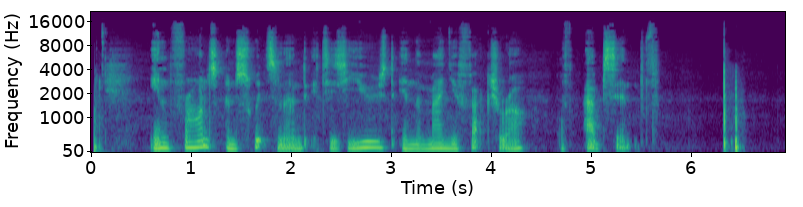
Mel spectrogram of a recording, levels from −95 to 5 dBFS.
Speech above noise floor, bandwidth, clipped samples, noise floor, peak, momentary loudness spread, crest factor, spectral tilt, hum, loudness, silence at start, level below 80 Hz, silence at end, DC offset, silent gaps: 48 dB; 15.5 kHz; under 0.1%; -72 dBFS; -2 dBFS; 20 LU; 24 dB; -4 dB/octave; none; -24 LUFS; 0.05 s; -54 dBFS; 0.45 s; under 0.1%; none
